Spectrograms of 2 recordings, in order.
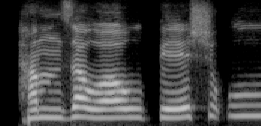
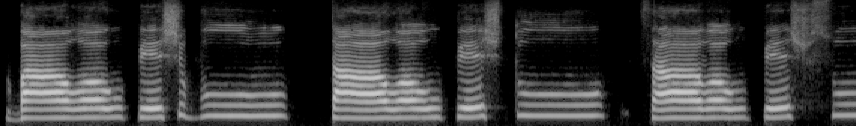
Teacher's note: ওয়াও মাদ্দাকে একালিফ পরিমাণ টান দিয়ে পড়তে হবে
